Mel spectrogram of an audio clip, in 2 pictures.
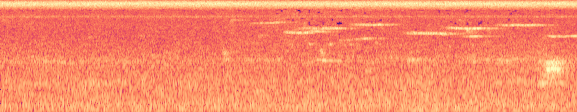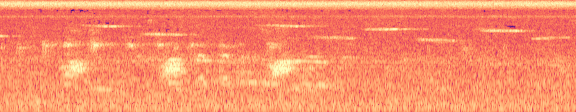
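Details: Naked-faced spiderhunter calling: a run of four short, sharp notes repeated about once a second, over steady background hiss, a constant high insect-like tone, and scattered thin, higher whistles from other birds.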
